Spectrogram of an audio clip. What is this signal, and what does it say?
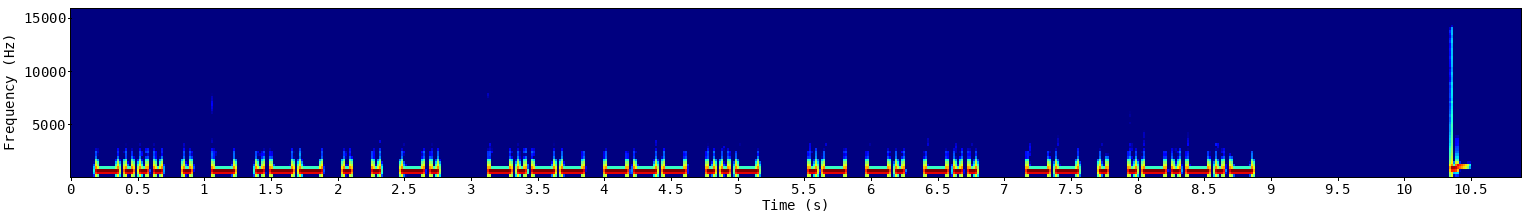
Morse code, heard as a keyed tone, about 22 wpm, 700 Hz. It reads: BETWEEN YOU AND ME.
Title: Sentences from Top 1200 Words 22wpm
